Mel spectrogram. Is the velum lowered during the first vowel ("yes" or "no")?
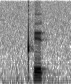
no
